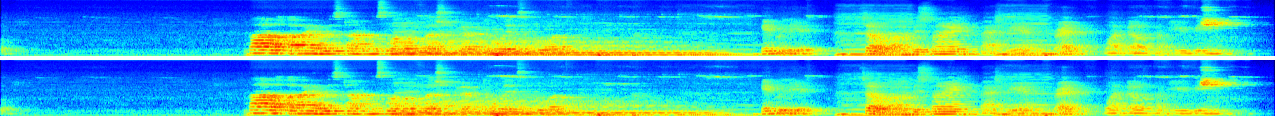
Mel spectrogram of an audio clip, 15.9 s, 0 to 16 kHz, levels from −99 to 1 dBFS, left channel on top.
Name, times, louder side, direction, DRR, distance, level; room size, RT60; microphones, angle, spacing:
voice 1, 3.1-7.1 7.4-7.5 7.9-8.0 8.9-9.0 15.0-15.2, left 1 dB, 70° right, -6 dB, 1.1 m, -19 dB
Wind instrument woodwind instrument, 4.8-9.3, left 2 dB, 55° left, 0.9 m, -25 dB
Telephone, 7.2-7.5 8.4-9.5 10.4-11.7 12.4-13.1, left 1 dB, 30° left, 0.3 m, -30 dB
voice 2, 9.5-10.1 10.7-13.4 13.8-15.3, right 1 dB, 15° right, -9 dB, 0.9 m, -24 dB
3.8 x 2.7 x 2.4 m, 1.1 s
head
